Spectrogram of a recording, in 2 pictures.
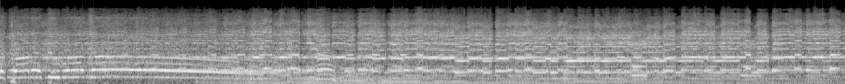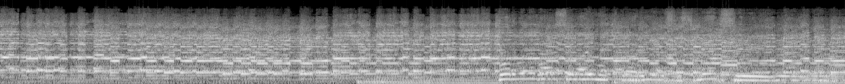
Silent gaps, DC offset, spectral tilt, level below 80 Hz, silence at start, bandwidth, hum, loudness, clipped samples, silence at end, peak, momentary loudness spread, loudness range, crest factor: none; 0.4%; -3 dB/octave; -26 dBFS; 0 s; 16 kHz; none; -6 LUFS; 1%; 0 s; 0 dBFS; 2 LU; 1 LU; 6 dB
